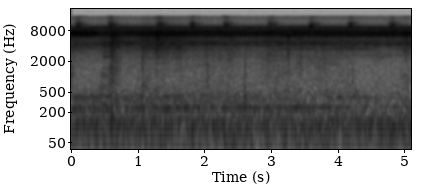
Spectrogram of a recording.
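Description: Steady high-pitched chirring of night insects such as crickets, with a few faint small clicks and rustles of hands handling a net.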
